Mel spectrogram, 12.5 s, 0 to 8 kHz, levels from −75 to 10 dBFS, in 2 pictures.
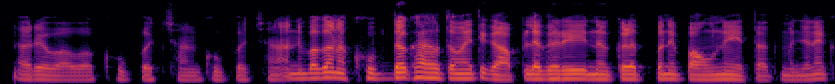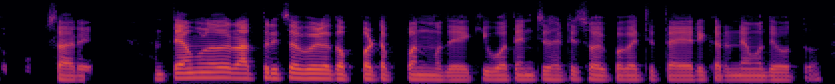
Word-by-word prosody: अरे 115 0 -1
वाह, 105 -2 -4
वाह! 100 0 -7
खूपच 110 0 -10
छान, 100 -1 -11
खूपच 105 0 -11
छान. 110 - -9
आणि 130 +3 -1
बघा 155 +3 +6
ना 140 - +4
खूपदा 140 +1 +4
काय 150 +1 +3
होतं 140 -2 +2
माहिती 130 +2 +2
आहे 130 - -4
का, 110 - +6
आपल्या 120 +4 +3
घरी 125 +1 +4
नकळतपणे 120 +1 +1
पाहुणे 115 +1 +1
येतात. 100 -2 -5
म्हणजे 105 0 -6
नाही 125 +2 0
का - - -22
खूप - - -27
सारे 100 -2 -1 0.6
त्यामुळं 150 +2 +3
रात्रीचा 135 0 +2
वेळ 130 -1 +3
गप्पा-टप्पांमध्ये 110 -4 -1
किंवा 110 0 -3
त्यांच्यासाठी 110 0 -4
स्वयंपाकाची 105 0 -4
तयारी 105 0 -1
करण्यामध्ये 105 0 -4
होतं. 100 0 -9
110 Hz, 170 wpm, -26 LUFS, 105-125 Hz, 0.6 s, बघा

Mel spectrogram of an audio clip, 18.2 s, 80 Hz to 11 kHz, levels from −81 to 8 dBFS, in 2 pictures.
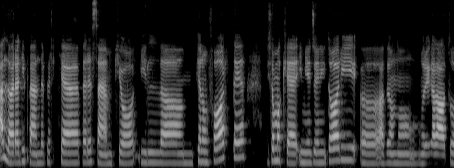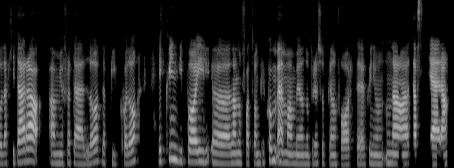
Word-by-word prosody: Allora, 190 -7 +5
dipende 185 -3 -3
perché 190 -1 0
per 200 0 -5
esempio 185 -1 -3
il 195 -1 -13 0.7
pianoforte, 240 +8 0 0.4
diciamo 230 +2 -2
che 185 -5 0
i 200 - -11
miei 195 0 -6
genitori, 235 +5 0
uhm, 190 - -6
avevano 180 0 -6
regalato 180 0 +2
la 180 +1 -4
chitarra 205 +4 +6 0.2
a 185 0 -2
mio 180 0 -10
fratello 180 +2 -3
da 185 -3 -12
piccolo 180 +3 -4 0.4
e 220 0 -6
quindi 250 -4 -2
poi, 210 0 +3
uhm, - - -4
l'hanno 185 +1 +1
fatto 185 0 -7
anche 185 +2 -9
con 230 +4 -4
me, 235 - +6
ma 190 -2 -1
a - - -3
me 170 -1 -4
hanno 170 0 -6
preso 180 +1 -9
il - - -27
pianoforte, 160 -1 -5
quindi 180 -1 -9
un 170 0 -9
una 180 -1 +4 0.3
tastiera. 170 -2 +5
190 Hz, 140 wpm, -25 LUFS, 180-205 Hz, 0.7 s, chitarra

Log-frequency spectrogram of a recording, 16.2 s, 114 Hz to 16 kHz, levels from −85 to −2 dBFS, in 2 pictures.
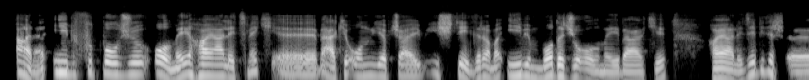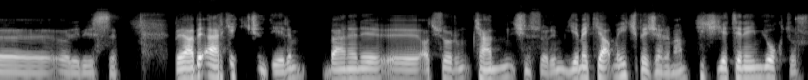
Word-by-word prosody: aynen, - - +2
iyi 185 -1 +2
bir - - -9
futbolcu 170 -2 -1
olmayı 150 -2 +4
hayal 155 -2 +3
etmek, 125 -6 -6
eee, 85 -1 -1
belki 125 +7 +1
onun 150 0 -4
yapacağı 145 - -1
bir 75 - -6
iş 165 -4 -3
değildir 125 - -1
ama 135 -2 -1
iyi 155 +1 -1
bir 150 - -1
modacı 140 +1 +2
olmayı 100 -3 -4
belki 100 +6 -2 0.4
hayal 120 -3 +4
edebilir, 175 - -4
eee, - - -2 0.7
öyle 95 -2 -6
birisi. 95 -1 -6 0.6
Veya 120 +1 +9
bir 155 - +10
erkek 135 0 +5
için 215 - -6
diyelim; 120 - -3 0.2
ben, 115 0 +1
hani, 115 0 -1
eee, 115 -2 -1
atıyorum, 120 +1 -5
kendim 115 +2 +1
için 120 - -4
söyleyeyim, 100 +3 -7
yemek 120 +4 0
yapmayı 140 +3 +4
hiç 155 - -6
beceremem, 100 0 -2
hiç 140 -4 -5
yeteneğim 125 +1 +1
yoktur. 120 -7 -1
125 Hz, 165 wpm, -24 LUFS, 105-150 Hz, 0.7 s, bir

